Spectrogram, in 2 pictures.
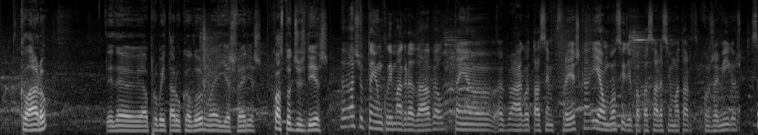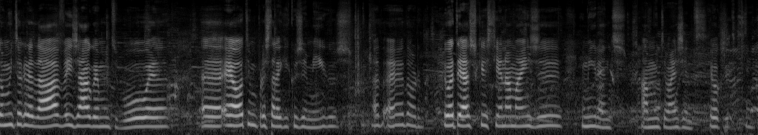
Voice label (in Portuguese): voz pop jovens; macedo de cavaleiros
